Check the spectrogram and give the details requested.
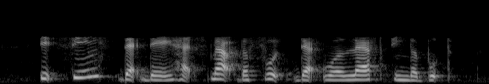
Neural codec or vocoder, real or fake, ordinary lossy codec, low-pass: codec, 16 kHz, 4 kbps, X-Codec, WavLM features, trained on Multilingual LibriSpeech; fake; MP3, 32 kbps; 3.6 kHz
